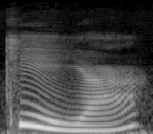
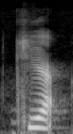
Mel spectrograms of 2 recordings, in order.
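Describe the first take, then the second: First: It is said as two syllables, ki and ya. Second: It is said as one syllable, kya. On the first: "yang kiri dibaca kia" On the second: "Kia i-nya hilang ya. Kia dia menjadi senyap"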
